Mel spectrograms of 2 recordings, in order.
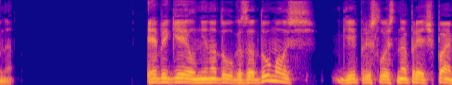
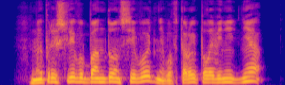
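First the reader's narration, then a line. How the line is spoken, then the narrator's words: Quick explaining. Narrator (Russian): быстро принялась объяснять девушка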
